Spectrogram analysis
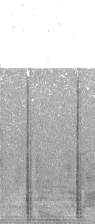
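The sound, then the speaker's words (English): A clock placed underneath a TV ticks twice, with crisp, sharp clicks exactly one second apart, fairly quiet against a low, steady hum. “Do you hear that ticking? That ticking is driving me mad.”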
